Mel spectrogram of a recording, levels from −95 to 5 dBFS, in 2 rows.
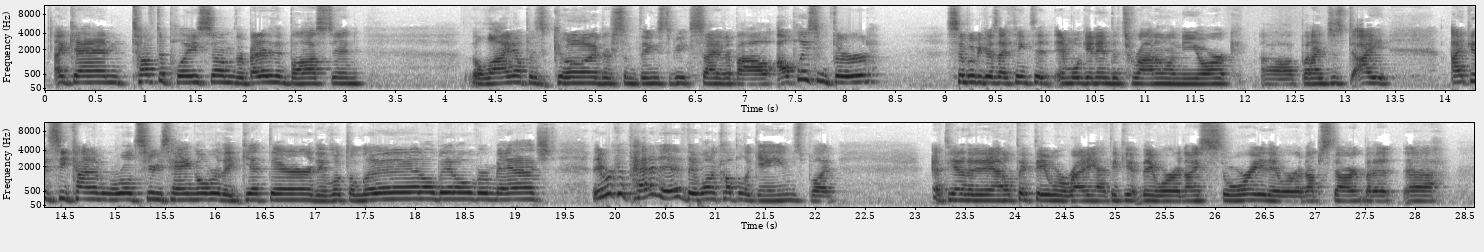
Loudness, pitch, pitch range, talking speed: -15 LUFS, 190 Hz, 175-215 Hz, 205 wpm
